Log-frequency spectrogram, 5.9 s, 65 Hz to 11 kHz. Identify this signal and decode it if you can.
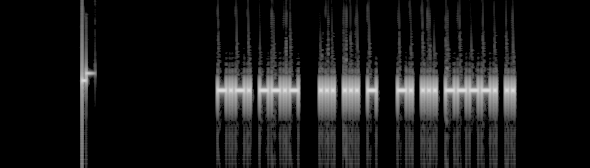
Morse code, heard as a keyed tone, about 37 wpm, 700 Hz. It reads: CQ SST NS9I
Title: K1USN SST QSO Practice - 40wpm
